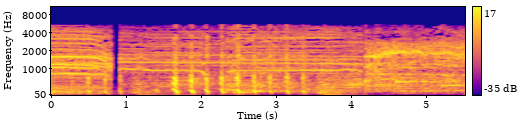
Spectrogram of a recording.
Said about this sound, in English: And literally, if you watch the video, these people are sitting in a circle, rubbing each other's backs and screaming at the top of their lungs.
